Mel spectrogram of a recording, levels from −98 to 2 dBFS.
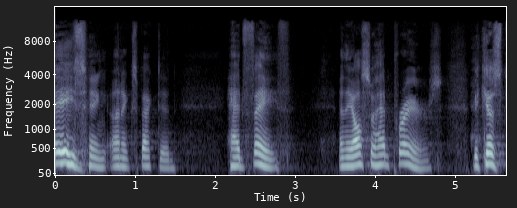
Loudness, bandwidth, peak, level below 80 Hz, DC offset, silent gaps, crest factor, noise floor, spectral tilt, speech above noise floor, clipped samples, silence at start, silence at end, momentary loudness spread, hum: -32 LUFS; 12.5 kHz; -12 dBFS; -76 dBFS; under 0.1%; none; 20 dB; -73 dBFS; -6.5 dB/octave; 43 dB; under 0.1%; 0 s; 0.05 s; 18 LU; none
